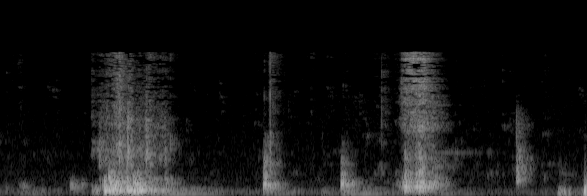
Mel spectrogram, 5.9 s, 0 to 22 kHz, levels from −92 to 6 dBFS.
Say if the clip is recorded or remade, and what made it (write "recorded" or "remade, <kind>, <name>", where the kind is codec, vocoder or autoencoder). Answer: recorded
